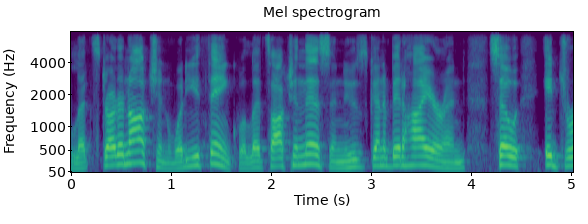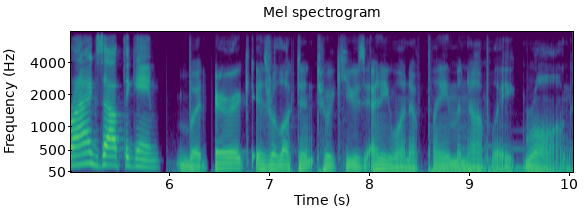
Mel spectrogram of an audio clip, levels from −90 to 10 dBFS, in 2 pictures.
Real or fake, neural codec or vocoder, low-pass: real; none; 7.2 kHz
